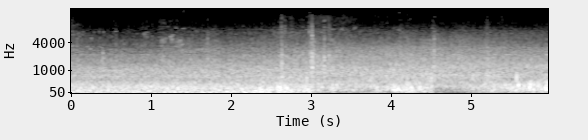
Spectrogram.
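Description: Bicycles roll past close by.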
